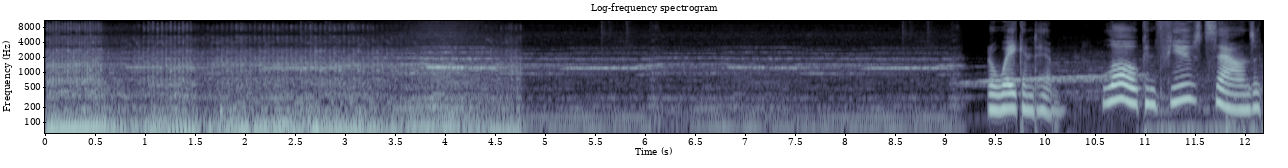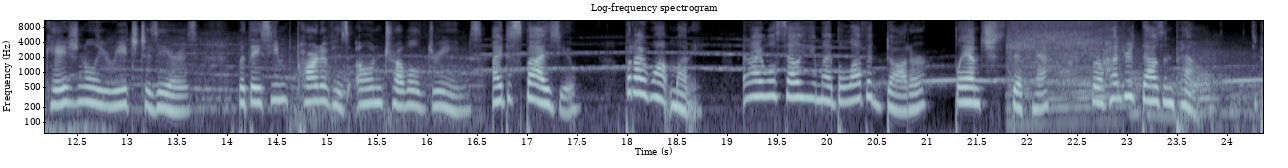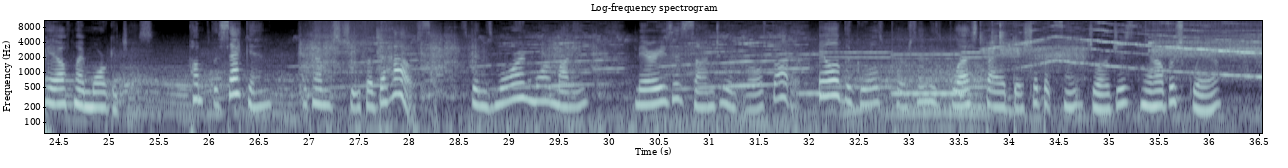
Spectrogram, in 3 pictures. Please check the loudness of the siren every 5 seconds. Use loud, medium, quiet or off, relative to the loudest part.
quiet, quiet, quiet, quiet, quiet, quiet, medium, loud.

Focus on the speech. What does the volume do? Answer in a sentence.
The loudness of the speech stays about the same.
